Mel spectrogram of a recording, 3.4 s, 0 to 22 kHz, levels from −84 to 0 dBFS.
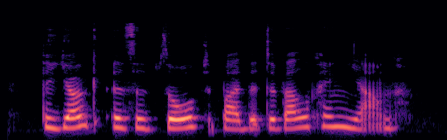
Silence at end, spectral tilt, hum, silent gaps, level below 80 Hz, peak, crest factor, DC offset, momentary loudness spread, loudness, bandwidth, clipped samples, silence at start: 0.4 s; -5.5 dB/octave; none; none; under -90 dBFS; -8 dBFS; 18 dB; under 0.1%; 12 LU; -25 LUFS; 12 kHz; under 0.1%; 0.35 s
